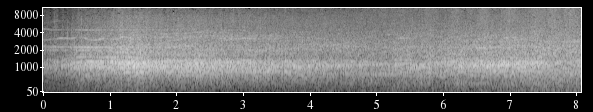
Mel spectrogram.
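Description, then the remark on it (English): Sustained recorded applause, played for mothers: a dense, steady wash of clapping that swells in after a brief fade-in and holds at a fairly loud level throughout, with no voices. “I really do hope some moms out there stand up and take a bow. when we play that applause, because you deserve it.”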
